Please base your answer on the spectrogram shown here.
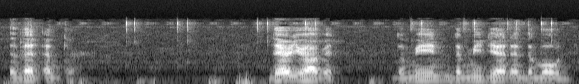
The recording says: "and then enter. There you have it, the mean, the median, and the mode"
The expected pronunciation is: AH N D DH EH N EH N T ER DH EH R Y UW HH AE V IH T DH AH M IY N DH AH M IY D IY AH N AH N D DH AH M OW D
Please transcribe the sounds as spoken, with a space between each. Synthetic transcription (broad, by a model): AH N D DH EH N EH N T ER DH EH R Y UW HH AE V IH T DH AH M IY N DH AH M IY D IY AH N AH N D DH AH M OW D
